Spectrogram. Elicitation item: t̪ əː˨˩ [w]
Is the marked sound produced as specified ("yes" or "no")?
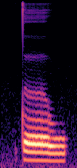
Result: yes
